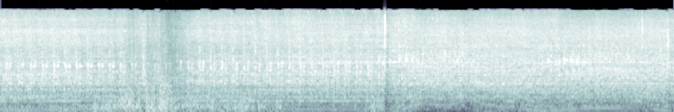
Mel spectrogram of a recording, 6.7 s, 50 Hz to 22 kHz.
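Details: 2000 Chevrolet Malibu 3.1 V6 with 145,000 km, at idle during warm-up: sharp rapid ticking knock, only slightly better as it warms; flush and thicker oil didn't help; owner suspects piston slap, unconfirmed; engine knock at idle.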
